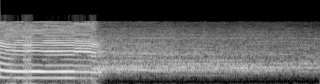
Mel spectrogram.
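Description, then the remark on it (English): A church audience shouts its loudest at a preacher's call during a sermon, a sharp burst of massed, strained voices that settles into a sustained, slightly fading roar of many people yelling together. “Let me hear you shout your loudest.”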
